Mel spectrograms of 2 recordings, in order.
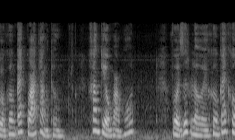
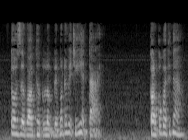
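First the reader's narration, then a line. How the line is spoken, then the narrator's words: Cold interruption. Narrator (Vietnamese): Khương Cách lạnh lùng ngắt lời cô ta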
